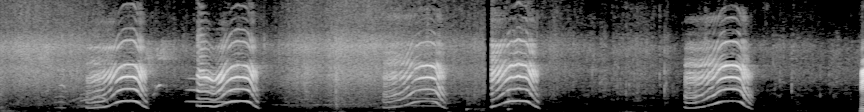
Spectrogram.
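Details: Ringneck parrot giving five loud, arched calls over about eight seconds. Each call sweeps up and then down in pitch with a rich, screechy harmonic tone, separated by pauses of one to two seconds, against soft background hiss.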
